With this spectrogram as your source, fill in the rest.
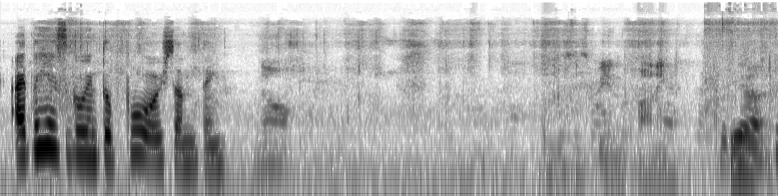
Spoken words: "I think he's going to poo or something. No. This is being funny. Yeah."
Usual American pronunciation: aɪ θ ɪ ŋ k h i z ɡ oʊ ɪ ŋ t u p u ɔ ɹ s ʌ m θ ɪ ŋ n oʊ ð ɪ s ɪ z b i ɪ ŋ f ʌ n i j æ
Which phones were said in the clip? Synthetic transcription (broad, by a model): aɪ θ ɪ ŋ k h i s ɡ oʊ ɪ ŋ t u p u ɔ ɹ s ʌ m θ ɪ ŋ n oʊ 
